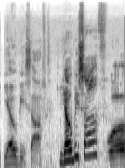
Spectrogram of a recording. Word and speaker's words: Ubisoft: it both being wrong because it's pronounced yo be soft yo be soft whoa why Oh Oh be soft no that would be Ubisoft why yeah weird though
